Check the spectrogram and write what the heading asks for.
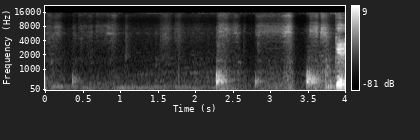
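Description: Felt-tip marker writing on a whiteboard: a few short scratching strokes, mostly in the second half.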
